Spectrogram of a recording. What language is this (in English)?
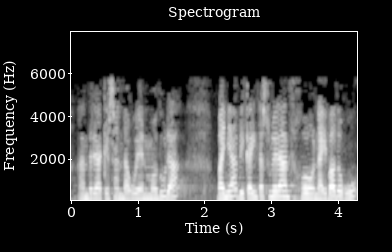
Basque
